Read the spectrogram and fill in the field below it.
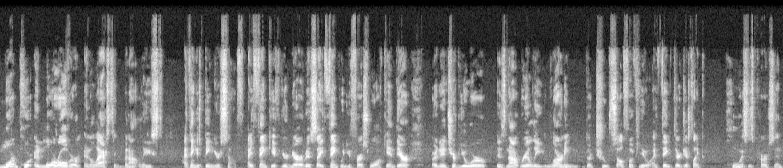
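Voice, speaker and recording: A man talks at a fairly quick pace with a fairly high pitch. His pitch variation is ordinary. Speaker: college student. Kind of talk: casual monologue. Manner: fast; halting.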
